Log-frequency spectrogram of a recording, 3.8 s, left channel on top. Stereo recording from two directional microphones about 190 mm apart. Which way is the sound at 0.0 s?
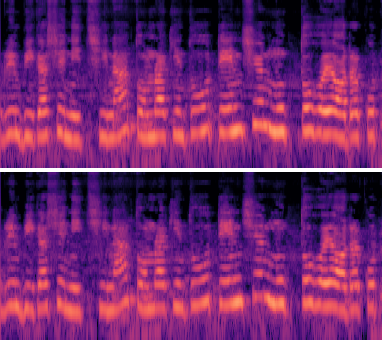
40° left (ahead or behind).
